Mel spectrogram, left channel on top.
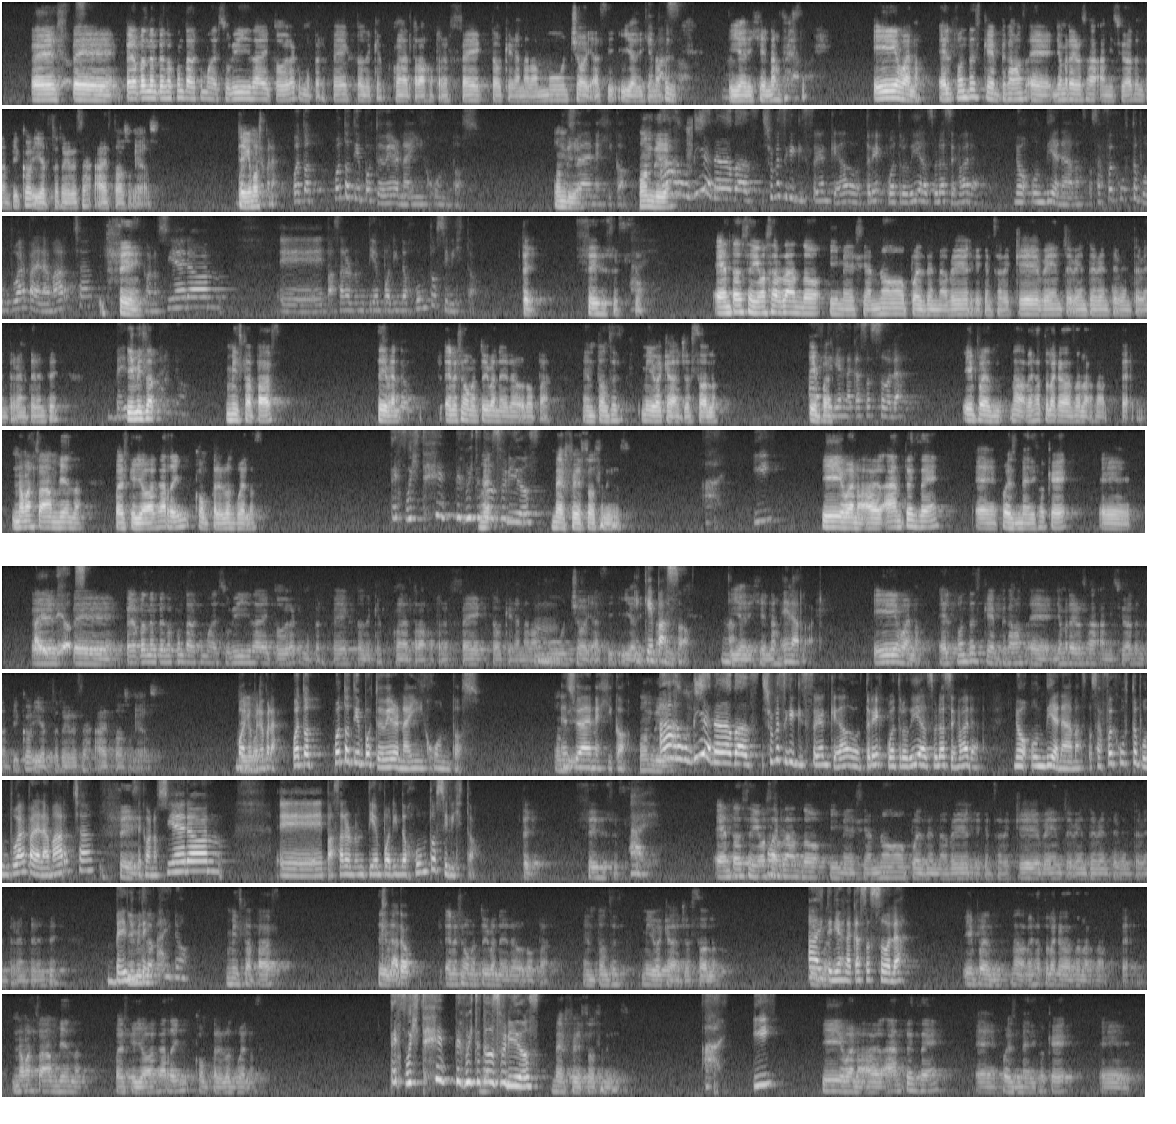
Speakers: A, on the left (about 65°); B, on the right (about 75°).
A: Este,
B: ay, Dios.
A: pero pues me empezó a contar como de su vida y todo era como perfecto, de que con el trabajo perfecto, que ganaba
B: Mm,
A: mucho y así. Y yo
B: ¿Y
A: dije,
B: qué
A: no,
B: pasó?
A: pues,
B: No,
A: y yo dije, no,
B: era
A: <laughs> pues.
B: raro.
A: Y bueno, el punto es que empezamos, eh, yo me regreso a, a mi ciudad en Tampico y él se regresa a Estados Unidos.
B: Bueno,
A: Seguimos
B: pero pará, ¿cuánto, cuánto tiempo estuvieron ahí juntos?
A: un
B: en
A: día,
B: Ciudad de México.
A: un día.
B: Ah, un día nada más. Yo pensé que quizás se habían quedado tres, cuatro días, una semana. No, un día nada más. O sea, fue justo puntual para la marcha.
A: Sí,
B: Se conocieron, eh, pasaron un tiempo lindo juntos y listo.
A: sí, sí, sí, sí, sí.
B: Ay,
A: sí. Entonces seguimos
B: bueno,
A: hablando y me decía, no, pues venme a ver, que quién sabe qué, vente, vente, vente, vente, vente, vente, vente.
B: 20.
A: Y mis,
B: Ay, no,
A: mis papás se
B: claro.
A: iban, en ese momento iban a ir a Europa, entonces me iba a quedar yo solo. Y
B: Ay,
A: pues,
B: tenías la casa sola.
A: y pues, no, deja tú la quedar sola, o sea, te- no me estaban viendo. Pues que yo agarré y compré los vuelos.
B: Te fuiste, <laughs> te fuiste
A: Me,
B: a Estados Unidos.
A: me fui a Estados Unidos.
B: Ay, ¿y
A: Y bueno, a ver, antes de, eh, pues me dijo que, eh,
